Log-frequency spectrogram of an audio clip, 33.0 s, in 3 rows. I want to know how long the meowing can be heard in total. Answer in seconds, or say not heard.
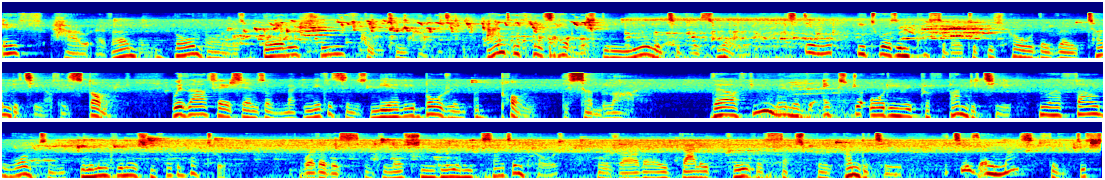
5 s.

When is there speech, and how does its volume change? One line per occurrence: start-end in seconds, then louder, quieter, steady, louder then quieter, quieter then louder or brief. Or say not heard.
0.0-32.9 steady.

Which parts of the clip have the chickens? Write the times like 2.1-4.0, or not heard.
2.1-10.1, 22.1-30.0.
